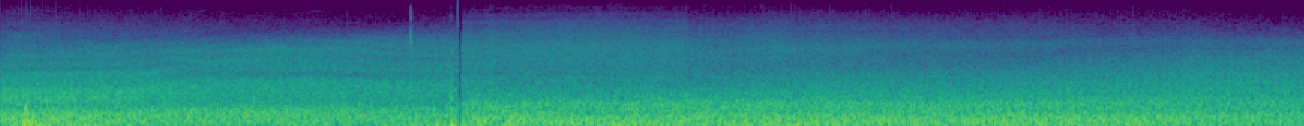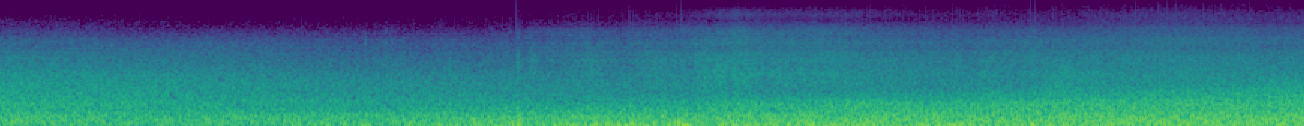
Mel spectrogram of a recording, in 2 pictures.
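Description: Sea surf washing onto a beach, with wind buffeting the microphone. The rush of the waves eases a little in the middle and builds again near the end.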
